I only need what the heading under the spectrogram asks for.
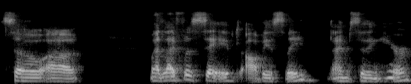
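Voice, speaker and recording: A woman talks at a fairly slow pace in an American accent. Vocal fry runs through her voice. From Southern California. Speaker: company founder. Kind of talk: personal story. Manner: halting.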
